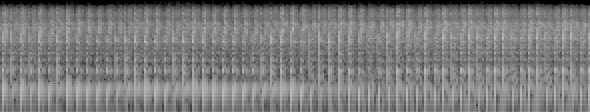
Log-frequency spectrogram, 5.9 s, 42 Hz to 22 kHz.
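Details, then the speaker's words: Honda Z50A monkey bike after fitting CR70 stator with original flywheel, manifold not connected to silencer: crisp even popping about eight beats a second, loud and raw from open pipe; normal running, open exhaust. "we managed to get it to work and it sounds pretty cool as well in the uh as you can tell the uh manifold isn't connected to the silencer i just wanted to see what it sounds like without it"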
